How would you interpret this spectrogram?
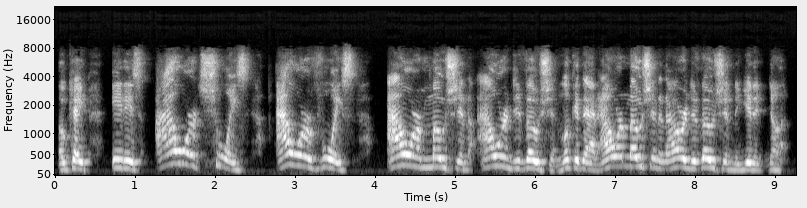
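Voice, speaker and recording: A man with a high, bright-sitting voice hosts a radio talk show, speaking in an emphatic motivational way. He repeats his key lines and keeps checking in with listeners. The recording is dull and lo-fi. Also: animated, measured pace. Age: adult with a son. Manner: emphatic, repetitive, talks straight to listeners. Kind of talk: motivational monologue.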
